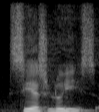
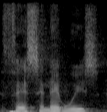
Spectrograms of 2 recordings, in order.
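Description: First: The name is pronounced with English sounds. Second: The name is pronounced with Spanish sounds.

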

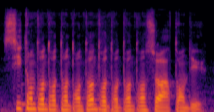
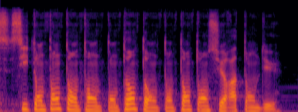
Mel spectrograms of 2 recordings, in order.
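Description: First: It is said at a fast pace. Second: It is said at a slow pace.

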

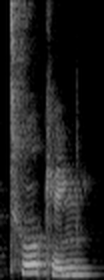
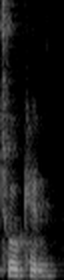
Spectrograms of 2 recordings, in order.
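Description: First: The word is said in its full form. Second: The word is said in a reduced form. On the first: "talking gets reduced to" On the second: "gets reduced to talking"

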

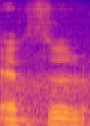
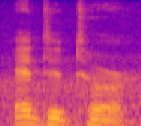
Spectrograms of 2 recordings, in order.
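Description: First: The syllables run together into one quick word. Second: Each syllable is articulated separately and clearly. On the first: "it just runs together" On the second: "I pronounce it a little bit extra articulated like an 8-year-old would"

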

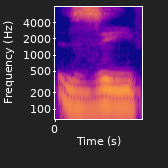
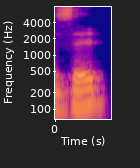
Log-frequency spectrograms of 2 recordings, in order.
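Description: First: The letter is said the North American way, zee. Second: The letter is said the Australian way, zed.

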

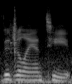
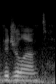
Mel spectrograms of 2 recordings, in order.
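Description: First: It is said the English way, ending 'lan-tee'. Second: It is said the French way, with a clipped ending. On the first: The speaker calls it right. "It's pronounced vigilante" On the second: The speaker calls it wrong. "not vigilante. It's not French"

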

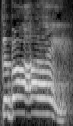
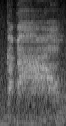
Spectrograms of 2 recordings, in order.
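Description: First: It is said very loudly. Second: It is said very quietly.

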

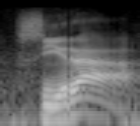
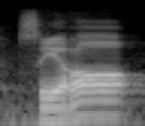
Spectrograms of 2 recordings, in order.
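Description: First: The r is made thin and light. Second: The r is made moderately thick and dark. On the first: The speaker calls it wrong. "yang tak betulnya, sira. Ha, itu salah lah" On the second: The speaker calls it right. "Biasa saja. Siro, cukup"

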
